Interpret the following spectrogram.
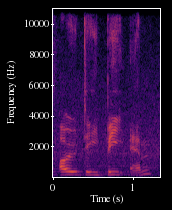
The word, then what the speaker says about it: ODBM: Make sure you're very careful how you say it. It's ODBM. Don't say stable afterwards. That will annoy several individuals from the team to no end.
